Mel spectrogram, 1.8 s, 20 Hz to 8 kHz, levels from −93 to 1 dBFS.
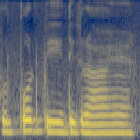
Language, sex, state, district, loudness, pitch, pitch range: Hindi, female, Arunachal Pradesh, Lower Dibang Valley, -15 LUFS, 205 Hz, 185-215 Hz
